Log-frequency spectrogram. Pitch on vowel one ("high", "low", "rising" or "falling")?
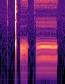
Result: falling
